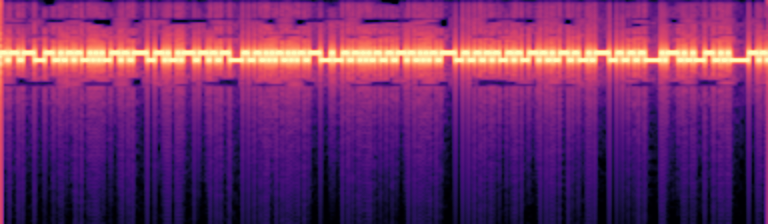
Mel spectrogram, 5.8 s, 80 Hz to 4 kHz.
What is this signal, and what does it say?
RTTY, about 45.45 baud. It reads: ONLY THE MISSOURI STILL ACTIVE,
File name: fsk170 / battleshipnj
